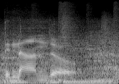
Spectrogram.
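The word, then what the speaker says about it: Binondo: around the uh manila's Chinatown how do you pronounce it again bando bando yeah he's a good tour guy yes thank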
